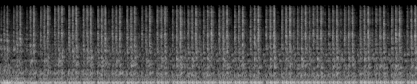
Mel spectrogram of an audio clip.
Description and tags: JCB Engine Low Revs
Buzz, electric, engine, Factory, high, Industrial, low, machine, Machinery, Mechanical, medium, motor, Rev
